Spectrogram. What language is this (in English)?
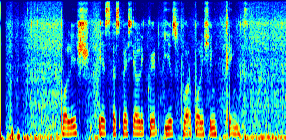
Javanese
